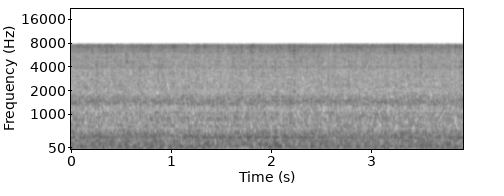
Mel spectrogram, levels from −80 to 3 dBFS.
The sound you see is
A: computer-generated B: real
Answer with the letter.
B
